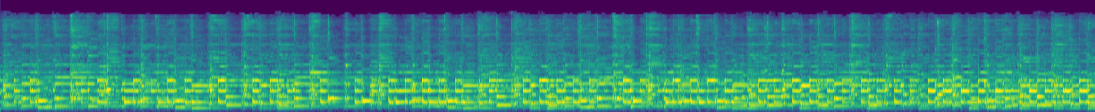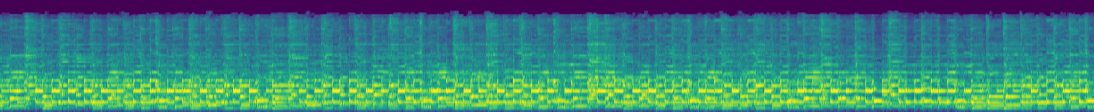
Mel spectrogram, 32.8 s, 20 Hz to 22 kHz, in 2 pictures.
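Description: A 12-inch Spartan silverspun fretless banjo, with a nickel-spun cherry rim and a nickel-clad brass tone ring, played solo in a steady, continuous run of plucked notes over a repeating tune.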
